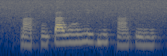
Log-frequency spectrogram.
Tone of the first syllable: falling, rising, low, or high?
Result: low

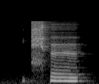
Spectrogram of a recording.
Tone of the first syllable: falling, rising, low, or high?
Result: high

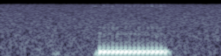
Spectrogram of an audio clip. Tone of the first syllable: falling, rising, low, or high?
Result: low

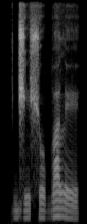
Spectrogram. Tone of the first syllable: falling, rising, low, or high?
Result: low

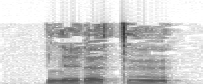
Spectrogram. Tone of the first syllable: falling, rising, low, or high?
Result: high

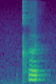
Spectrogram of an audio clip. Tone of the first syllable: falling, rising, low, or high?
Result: low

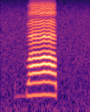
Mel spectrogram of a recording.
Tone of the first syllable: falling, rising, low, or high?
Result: falling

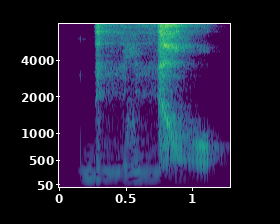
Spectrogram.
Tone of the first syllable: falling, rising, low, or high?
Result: falling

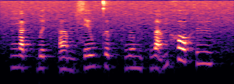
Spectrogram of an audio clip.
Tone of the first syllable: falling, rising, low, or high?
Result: low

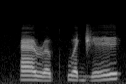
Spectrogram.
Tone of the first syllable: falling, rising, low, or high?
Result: high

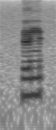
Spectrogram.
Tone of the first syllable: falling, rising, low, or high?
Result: high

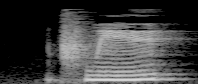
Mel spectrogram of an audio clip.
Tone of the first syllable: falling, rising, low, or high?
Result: rising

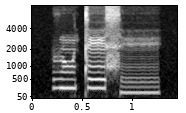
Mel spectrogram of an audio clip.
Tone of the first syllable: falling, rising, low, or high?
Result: high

